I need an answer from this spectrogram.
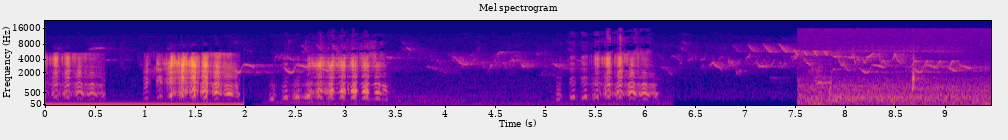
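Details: Goat bleating in three loud, wavering, quavering bleats with rich harmonics, separated by short pauses, before a different noisy sound takes over near the end.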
